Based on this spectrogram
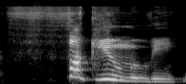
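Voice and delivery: exasperated, punched-up swearing; exasperated outburst. Real, not acted. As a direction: hurl it at the film, loud then settling. Cursing at the hated movie.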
